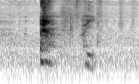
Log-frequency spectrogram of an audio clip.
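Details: A single brief throat clearing: a sharp burst followed by a soft voiced tail, in a quiet room.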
